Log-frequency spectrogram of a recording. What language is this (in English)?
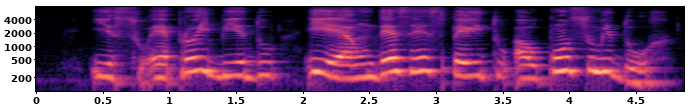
Portuguese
